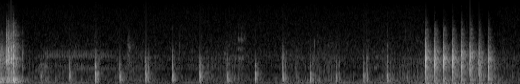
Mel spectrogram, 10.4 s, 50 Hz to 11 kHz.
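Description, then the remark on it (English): Steady knocking on the door of hotel room 812 on New Year's Eve, sharp wooden raps about twice a second, ending in a rapid, louder burst of about seven hard knocks. No voices are heard. “Open the door. Lomax. Break it down. Break down the door.”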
